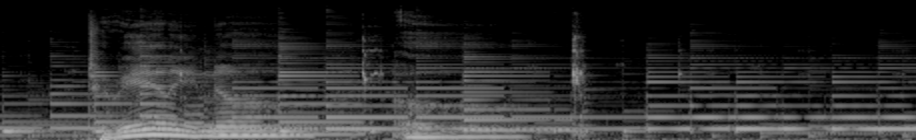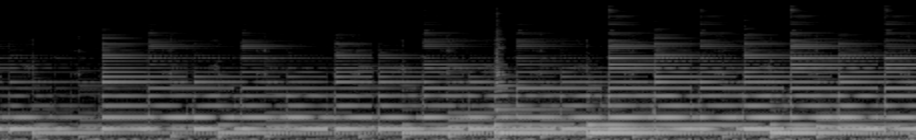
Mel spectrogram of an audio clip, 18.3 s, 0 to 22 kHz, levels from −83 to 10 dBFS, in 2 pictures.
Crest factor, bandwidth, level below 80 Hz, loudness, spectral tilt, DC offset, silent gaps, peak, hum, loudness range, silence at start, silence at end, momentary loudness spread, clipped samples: 16 dB; 15.5 kHz; -50 dBFS; -26 LUFS; -7.5 dB/octave; under 0.1%; none; -8 dBFS; none; 8 LU; 0 s; 0 s; 11 LU; under 0.1%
